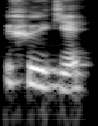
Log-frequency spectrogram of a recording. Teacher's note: İstisna bircə dənə bilmək lazımdır ki, üfuqi sözündə uzanma ola bilər. Üfüqi. Üfiqi sözündə üç sait uzana bilər.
